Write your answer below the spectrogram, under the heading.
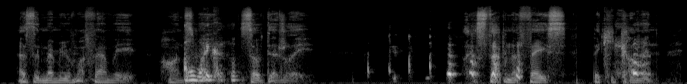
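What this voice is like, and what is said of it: Gruff dramatic narrator voice. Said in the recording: “I'm just saying words in a gruff voice.”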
